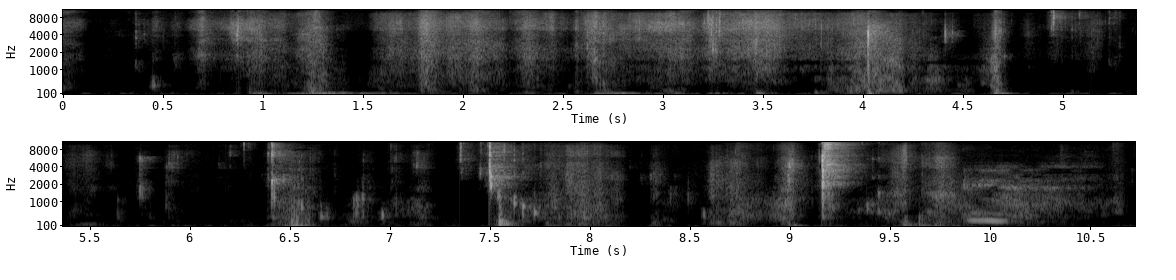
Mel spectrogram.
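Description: Close-miked wet mouth sounds of a hard lollipop being sucked and licked into a binaural microphone: irregular smacks and clicks of lips and tongue on the candy.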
